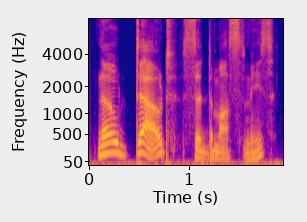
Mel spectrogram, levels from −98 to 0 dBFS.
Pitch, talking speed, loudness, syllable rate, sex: 120 Hz, 125 wpm, -20 LUFS, 4.2 syllables/s, male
